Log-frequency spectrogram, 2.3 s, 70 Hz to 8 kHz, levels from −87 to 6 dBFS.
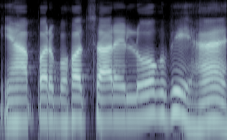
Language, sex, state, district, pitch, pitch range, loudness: Hindi, male, Jharkhand, Palamu, 145 Hz, 135-150 Hz, -17 LUFS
